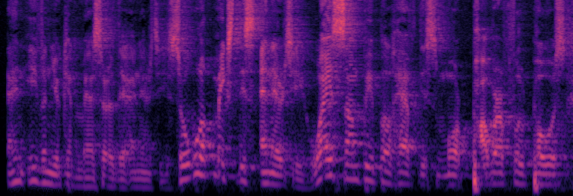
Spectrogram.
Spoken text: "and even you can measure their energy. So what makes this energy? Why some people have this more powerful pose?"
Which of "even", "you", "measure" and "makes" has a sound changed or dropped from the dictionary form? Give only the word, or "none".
measure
